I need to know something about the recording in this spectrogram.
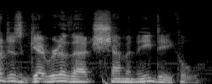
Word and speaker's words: Chamonix: the panel that had the shamani yeah that's how you say it not yeah you don't say shamanix so there was a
